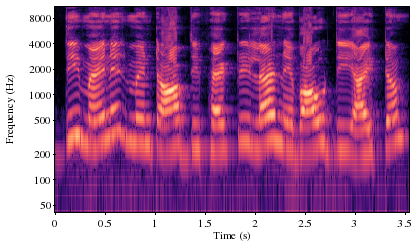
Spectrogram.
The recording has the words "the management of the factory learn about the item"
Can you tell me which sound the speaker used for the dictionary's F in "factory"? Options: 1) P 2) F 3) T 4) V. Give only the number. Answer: 1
